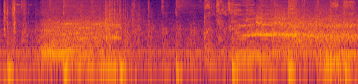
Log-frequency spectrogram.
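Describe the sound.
A car drives hard during a movie chase, tyres skidding: a continuous engine roar mixed with squealing tyre tones, moderately loud and noisy throughout with no voices.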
